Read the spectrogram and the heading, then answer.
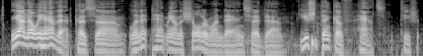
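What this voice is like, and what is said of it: Worn-out, strained voice. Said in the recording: “My voice is shot. I'm tired.”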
